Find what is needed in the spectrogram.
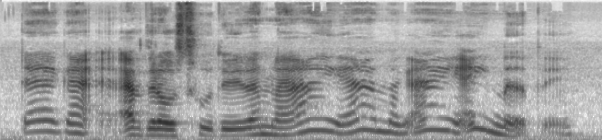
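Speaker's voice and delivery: high-pitched excited realization. Retold or imitated. Telling how they found they hadn't eaten, excited. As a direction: retell it with pitch leaping up in excitement. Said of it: "I was excited".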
